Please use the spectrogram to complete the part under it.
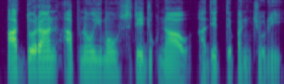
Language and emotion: Kashmiri, neutral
